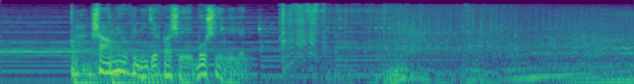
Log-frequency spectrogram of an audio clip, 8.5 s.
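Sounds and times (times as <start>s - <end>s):
speech: 1.2s - 3.6s
car engine starting and running, audio drama sound effect: 3.6s - 8.4s.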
